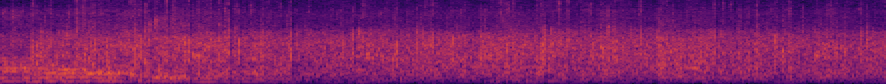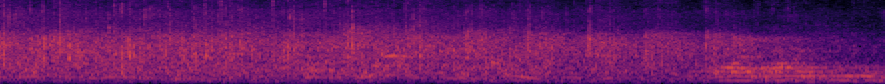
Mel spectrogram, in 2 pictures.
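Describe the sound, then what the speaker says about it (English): Loud, sustained applause from a banquet audience at a fall athletic banquet in Bowling Green, steady dense clapping filling the room and tapering slightly toward the end. "let's give them a big round of applause for what they achieved."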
